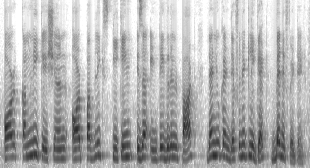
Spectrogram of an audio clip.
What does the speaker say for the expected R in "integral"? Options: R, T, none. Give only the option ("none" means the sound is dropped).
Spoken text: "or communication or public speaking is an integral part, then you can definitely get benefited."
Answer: R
